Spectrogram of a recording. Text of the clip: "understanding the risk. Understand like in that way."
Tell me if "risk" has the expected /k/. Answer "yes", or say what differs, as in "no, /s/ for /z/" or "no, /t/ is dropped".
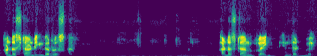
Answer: yes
